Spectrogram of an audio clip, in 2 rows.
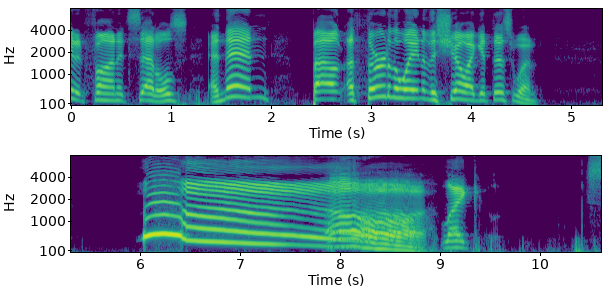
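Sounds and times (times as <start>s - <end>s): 
speech: 0.0s - 4.8s, 6.0s - 9.6s
exaggerated cartoonish yawn imitation: 6.0s - 9.0s.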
